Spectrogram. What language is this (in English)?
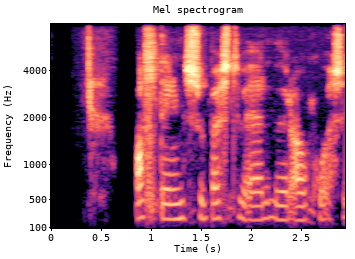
Icelandic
